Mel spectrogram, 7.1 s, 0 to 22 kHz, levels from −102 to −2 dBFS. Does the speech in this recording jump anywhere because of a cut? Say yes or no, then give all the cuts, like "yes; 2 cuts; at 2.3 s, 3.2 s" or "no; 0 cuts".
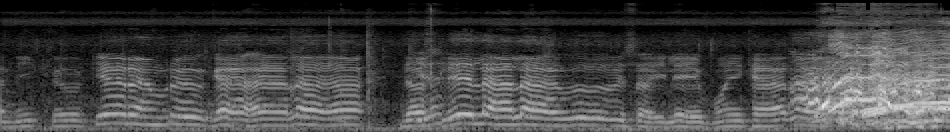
no; 0 cuts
